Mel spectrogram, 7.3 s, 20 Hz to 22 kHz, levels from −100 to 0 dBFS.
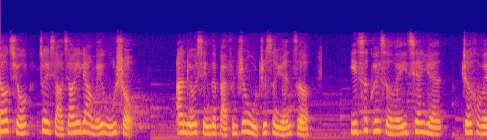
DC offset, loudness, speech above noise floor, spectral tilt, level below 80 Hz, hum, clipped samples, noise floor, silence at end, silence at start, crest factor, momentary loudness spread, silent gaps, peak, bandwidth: under 0.1%; -19 LUFS; 24 dB; -5 dB/octave; -62 dBFS; none; under 0.1%; -42 dBFS; 0 s; 0 s; 16 dB; 6 LU; none; -2 dBFS; 8.6 kHz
